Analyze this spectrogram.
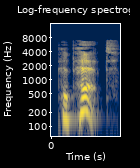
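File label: "pipet", British English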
